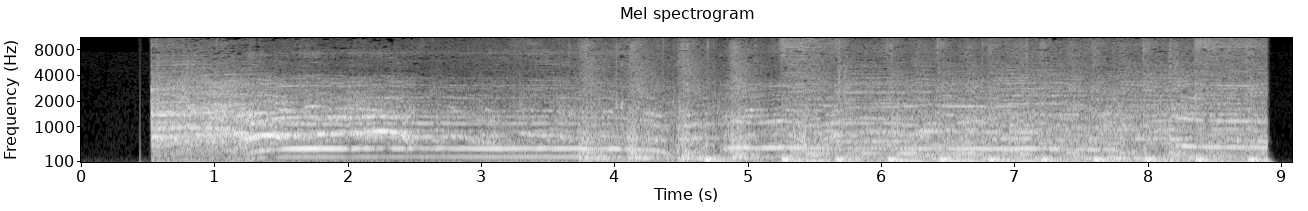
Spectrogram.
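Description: A crowd boos a person leaving for a Terps Sweet 16 game: one long, low, steady boo is held for a few seconds, then more scattered boos and jeers carry on over the noisy crowd.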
